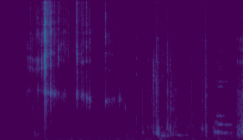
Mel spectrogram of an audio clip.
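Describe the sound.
Crunching on a spicy, orange-colored chip: one sharp, bright bite is followed by many quieter, irregular chewing crunches, all faint against near silence.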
